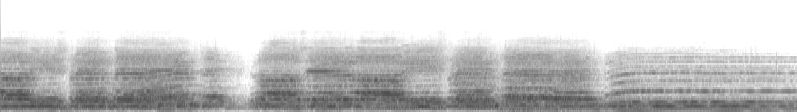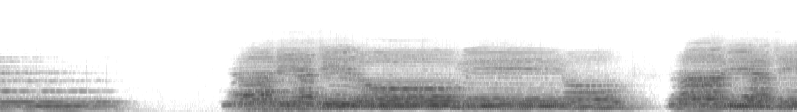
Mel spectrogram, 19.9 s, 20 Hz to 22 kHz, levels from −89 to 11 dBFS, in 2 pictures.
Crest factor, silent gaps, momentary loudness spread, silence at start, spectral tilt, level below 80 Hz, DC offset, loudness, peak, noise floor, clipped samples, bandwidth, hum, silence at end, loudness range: 16 dB; none; 12 LU; 0 s; -9.5 dB/octave; -74 dBFS; under 0.1%; -25 LUFS; -10 dBFS; -77 dBFS; under 0.1%; 5.4 kHz; none; 0 s; 9 LU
